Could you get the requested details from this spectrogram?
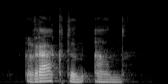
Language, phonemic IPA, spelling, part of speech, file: Dutch, /ˈraktə(n) ˈan/, raakten aan, verb, Nl-raakten aan.ogg
- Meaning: inflection of aanraken: 1. plural past indicative 2. plural past subjunctive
